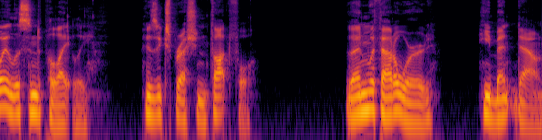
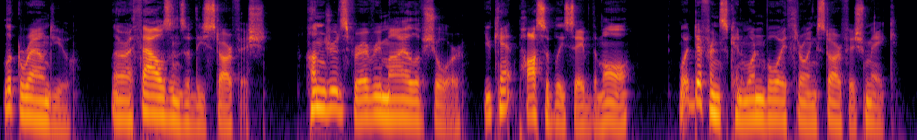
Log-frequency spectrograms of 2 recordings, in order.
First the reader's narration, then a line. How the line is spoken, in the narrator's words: he said kindly but firmly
